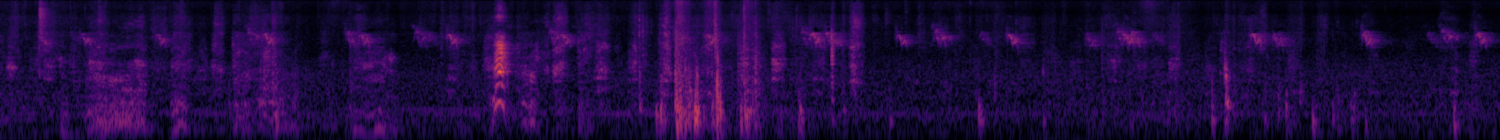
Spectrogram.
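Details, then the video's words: Siberian Husky in play, uttering low rumbling growls and grunts, then a burst of loud scuffling, followed by quieter panting and faint high chirping in the background. "Husky play"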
